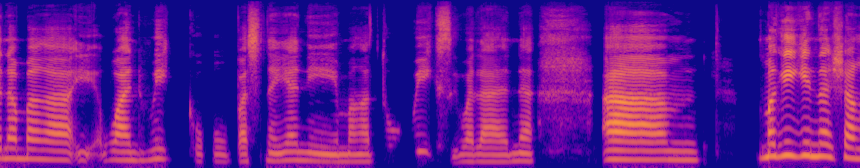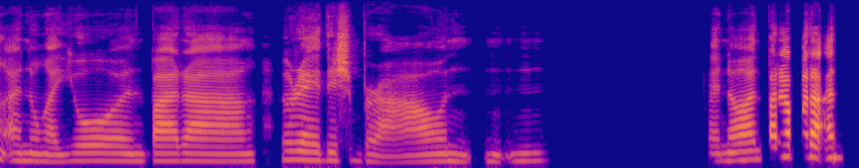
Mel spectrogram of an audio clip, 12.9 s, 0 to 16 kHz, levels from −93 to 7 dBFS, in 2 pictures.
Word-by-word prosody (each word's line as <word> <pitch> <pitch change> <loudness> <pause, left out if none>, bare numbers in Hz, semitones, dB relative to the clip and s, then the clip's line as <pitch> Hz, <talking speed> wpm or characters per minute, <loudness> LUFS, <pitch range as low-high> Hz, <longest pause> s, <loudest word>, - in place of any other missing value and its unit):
yan 220 - -4
ng 215 - -12
mga 200 -2 -1 0.2
i - - -10
1 185 -1 -1
week, 210 0 -7
kukupas 155 0 -3
na 170 - -7
'yan, 180 +1 -6
eh, 155 -3 -7
mga 155 0 -9
2 415 - -22
weeks 370 -3 -4
wala 150 -1 -7
na. 165 0 -8 0.5
Um, 195 -1 +5 0.5
magiging 270 +1 +6
na 255 - 0
syang 225 -1 +1
ano 165 -2 -6
ngayon, 165 +1 -7
parang 160 -1 -1 0.2
reddish-brown. 160 -4 -1
Mm 165 +3 -16 1.2
Gano'n, 175 +4 0
para-paraan 245 -1 +6
170 Hz, 120 wpm, -24 LUFS, 155-195 Hz, 1.2 s, magiging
